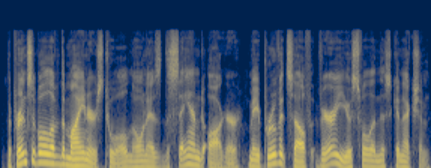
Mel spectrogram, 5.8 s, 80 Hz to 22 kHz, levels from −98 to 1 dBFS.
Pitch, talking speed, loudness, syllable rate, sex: 115 Hz, 200 wpm, -19 LUFS, 5.6 syllables/s, male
